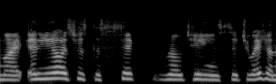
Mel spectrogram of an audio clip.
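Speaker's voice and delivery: ordinary talk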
